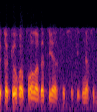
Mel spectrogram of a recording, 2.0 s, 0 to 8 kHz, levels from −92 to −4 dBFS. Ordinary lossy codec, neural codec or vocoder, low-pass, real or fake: Opus, 24 kbps; none; 7.2 kHz; real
